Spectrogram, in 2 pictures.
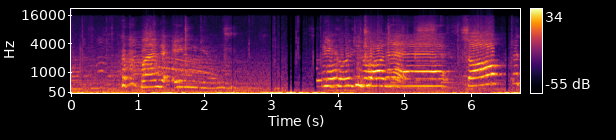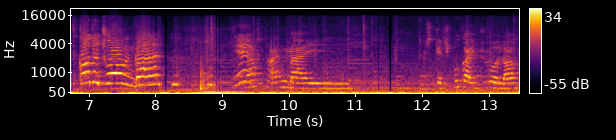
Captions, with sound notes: mine.. an alien (giggling) We're going to draw next!! so, lets go to drawing guys last time my.... sketchbook, I drew a lot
